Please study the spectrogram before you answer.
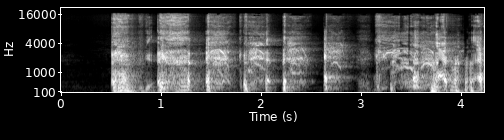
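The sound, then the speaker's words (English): A loud fit of dry coughing: a rapid series of harsh, hacking coughs in quick succession, running together toward the end with no talking. “I've got a bit of a dry cough and a bit feverish, but I'm not doing too badly apart from that.”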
